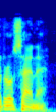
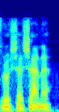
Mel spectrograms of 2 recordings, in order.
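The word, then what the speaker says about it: Rosh Hashanah: Y debo decir esto, cuando la gente estudia hebreo, sabe que se pronuncia correctamente Rosana, pero cuando yo era niño siempre decíamos Shashana, así que tengan paciencia hasta que llegue Rashana. A los pobres se les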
